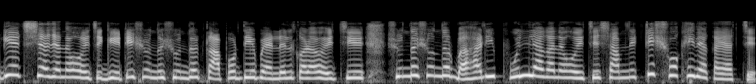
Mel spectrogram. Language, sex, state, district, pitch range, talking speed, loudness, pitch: Bengali, female, West Bengal, Malda, 290-375 Hz, 190 wpm, -11 LUFS, 320 Hz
